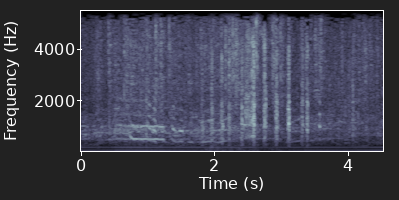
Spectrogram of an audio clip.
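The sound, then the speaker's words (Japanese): A dense chorus of about 2,000 chickens clucking and squawking together in an enclosed poultry house about 63 meters long on a chicken farm, with a run of sharp, loud individual clucks standing out near the end over a steady low hum. “鶏舎にやってまいりました。皆様この声を聞いてください。”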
